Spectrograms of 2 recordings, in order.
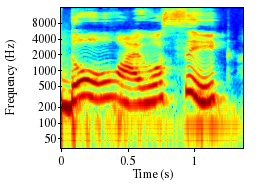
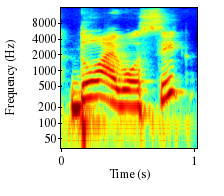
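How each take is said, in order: First: Very slow, each word separate; slow dictation. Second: Said in the usual way. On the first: Shown as a demonstration. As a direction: read "though I was sick" slowly for the class. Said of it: "teacher rereads example sentence". (बहुत धीरे, dictation की तरह) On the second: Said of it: "same sentence at normal speed".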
